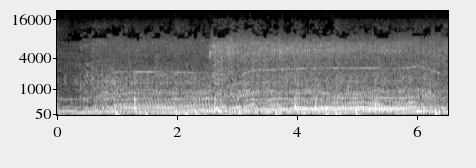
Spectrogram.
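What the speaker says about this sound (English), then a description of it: "it sure feels good to hear the car fire up like that" Engine of a Cutlass lowrider car running after a new magneto was fitted, a steady rumbling idle that holds loud and even throughout, with a higher whine joining partway through.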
